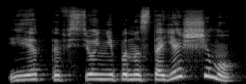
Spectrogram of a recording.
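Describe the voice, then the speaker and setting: A woman's voice: on the high side, animated, a little slow. A woman reading voicing a frightened, weeping young woman who pleads and sobs. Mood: fearful. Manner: sobbing, pleading, breathless fear.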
